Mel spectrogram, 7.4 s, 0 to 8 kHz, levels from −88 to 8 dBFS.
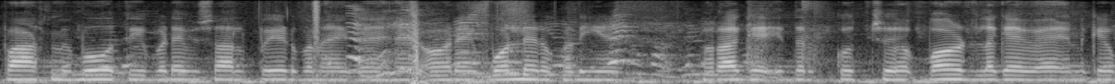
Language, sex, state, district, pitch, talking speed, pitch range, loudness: Hindi, female, Rajasthan, Bikaner, 160 Hz, 185 wpm, 155-160 Hz, -16 LUFS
